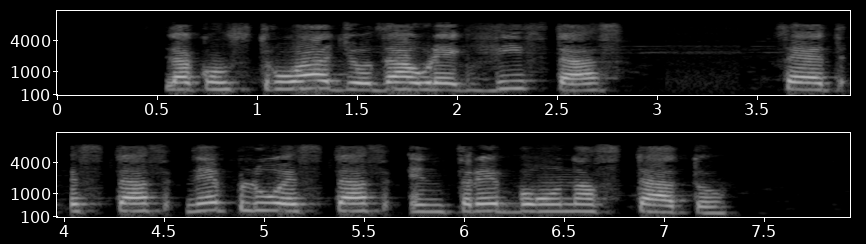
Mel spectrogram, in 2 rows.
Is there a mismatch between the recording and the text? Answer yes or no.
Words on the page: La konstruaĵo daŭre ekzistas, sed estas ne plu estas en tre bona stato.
no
